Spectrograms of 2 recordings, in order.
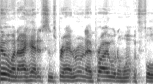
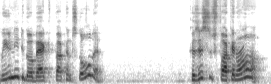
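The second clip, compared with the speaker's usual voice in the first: higher pitched, indignant scolding; angry telling-off; 8 semitones higher than usual. Retold or imitated. Customer tells the oil tech to go back to school, higher and heated. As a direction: scold her like a know-it-all kid. Retold argument, telling her off.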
